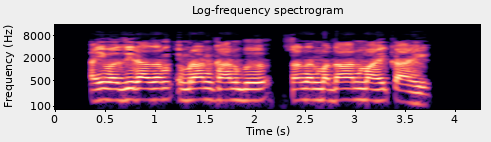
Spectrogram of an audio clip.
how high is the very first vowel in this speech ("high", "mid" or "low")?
mid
